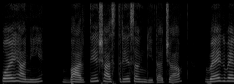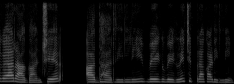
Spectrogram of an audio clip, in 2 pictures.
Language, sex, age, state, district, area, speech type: Goan Konkani, female, 18-30, Goa, Canacona, rural, spontaneous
